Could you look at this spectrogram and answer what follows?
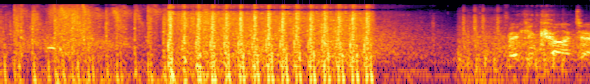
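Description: Rapid automatic gunfire in the mobile shooter Apex Legends Mobile, sustained loud bursts of shots that stop abruptly, followed by quieter game ambience and a faint mechanical clatter.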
